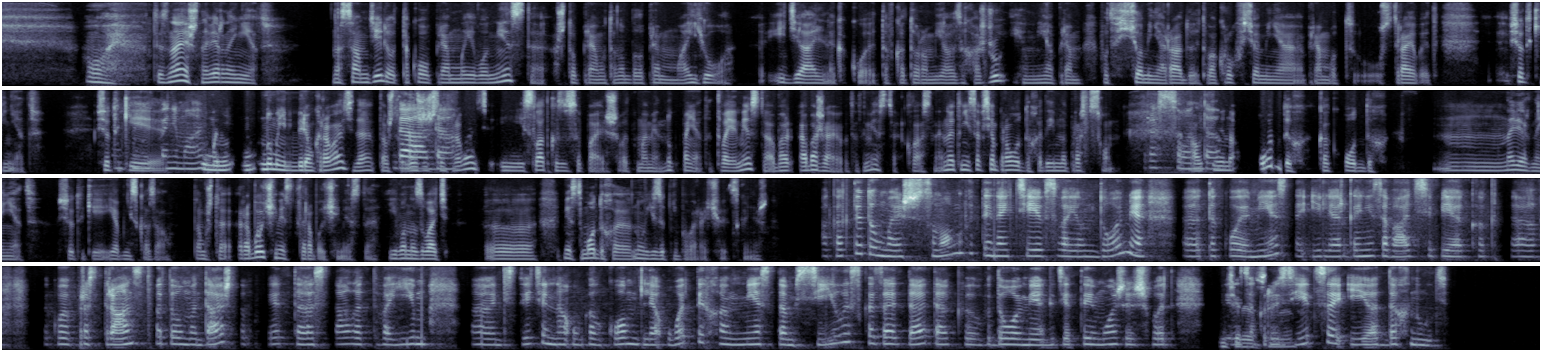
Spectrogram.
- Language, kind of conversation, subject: Russian, advice, Почему мне так трудно расслабиться и спокойно отдохнуть дома?
- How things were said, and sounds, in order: tapping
